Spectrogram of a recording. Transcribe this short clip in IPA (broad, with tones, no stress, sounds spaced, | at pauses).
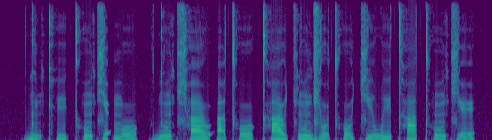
d ĩ˦˨ kʰ i˦ kʰ ũ˨ t͡ɕ ɛ˦ ʔ m o˨ | d ũ˨ t͡ɕʰ a˨ ʊ̯ ʔ ä̰˦˨ tʰ o˨ ʊ̯ kʰ a˦ ʊ̯ t͡ɕ ũ˦ d͡ʑ o̰˦˨ ʊ̯ tʰ o̰˦˨ ʊ̯ t͡ɕ i˦ w i˦ tʰ ä˦ tʰ ũ˦ t͡ɕ e˨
